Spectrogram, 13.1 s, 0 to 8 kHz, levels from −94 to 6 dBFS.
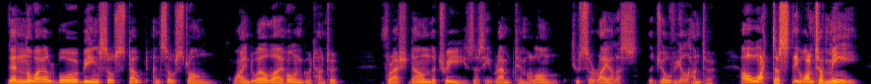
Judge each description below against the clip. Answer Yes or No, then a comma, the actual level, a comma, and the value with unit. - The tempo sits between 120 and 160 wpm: No, average, 175 wpm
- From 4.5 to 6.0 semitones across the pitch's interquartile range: No, average, 4.1 semitones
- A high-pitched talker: No, low, 100 Hz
